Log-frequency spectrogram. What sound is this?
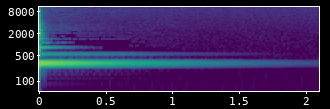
Ringing stroke tun on the right tabla drum, dayan.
